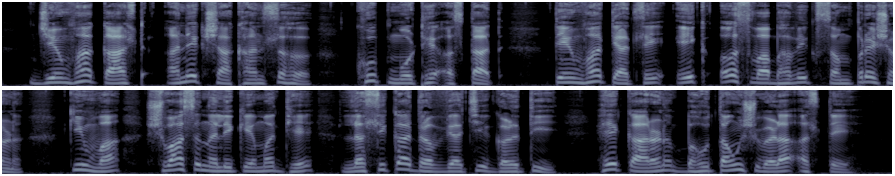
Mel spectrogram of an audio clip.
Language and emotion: Marathi, neutral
